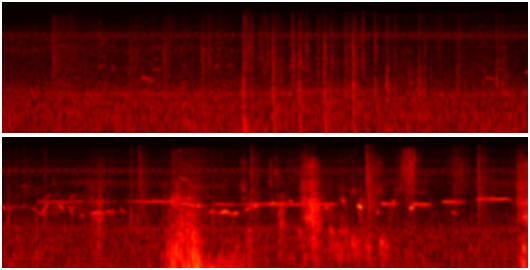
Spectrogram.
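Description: Footsteps crunch on sand and dirt.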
